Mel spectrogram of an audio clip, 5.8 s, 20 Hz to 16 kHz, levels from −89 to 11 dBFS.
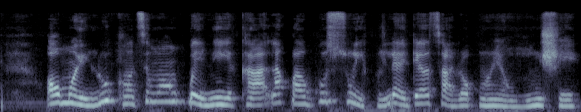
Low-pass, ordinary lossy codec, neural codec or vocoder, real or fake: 10.8 kHz; none; codec, 24 kHz, 3 kbps, HILCodec; fake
